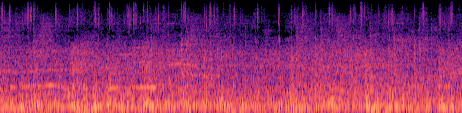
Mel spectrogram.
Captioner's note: group clamoring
